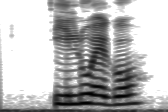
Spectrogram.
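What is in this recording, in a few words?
and later, Spanish, female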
